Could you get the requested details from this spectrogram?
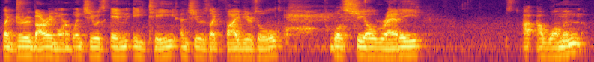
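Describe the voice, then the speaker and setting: A man's voice: deep voice, little pitch movement, measured pace, slight background noise. A young man hosting a comedy podcast in casual banter, rambling and mock-earnest, swearing freely. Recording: echoey room.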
